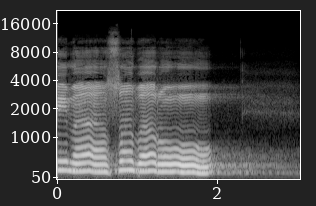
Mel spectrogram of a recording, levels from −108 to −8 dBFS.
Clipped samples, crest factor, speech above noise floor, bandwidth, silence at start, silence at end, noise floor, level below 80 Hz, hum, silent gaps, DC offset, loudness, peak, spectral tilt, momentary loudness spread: under 0.1%; 14 dB; 30 dB; 11.5 kHz; 0 s; 0.6 s; -56 dBFS; -74 dBFS; none; none; under 0.1%; -27 LUFS; -16 dBFS; -7 dB/octave; 9 LU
